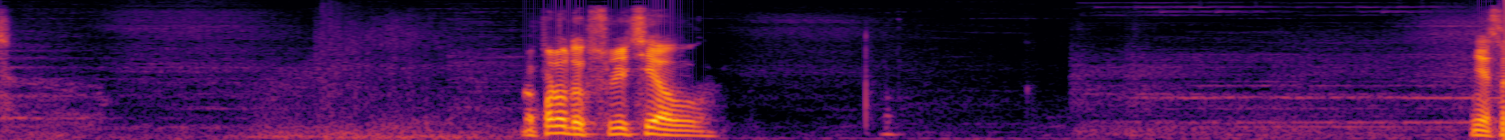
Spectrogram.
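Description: Magic spells whoosh and crackle in a video game.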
